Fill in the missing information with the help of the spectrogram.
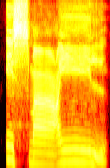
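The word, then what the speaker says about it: إسماعيل: Ismail di situ setelah huruf mim tidak boleh ada alif. Sedangkan kalau ditulis di luar Quran, silakan ditambahkan alif. Tapi kalau di dalam Quran, mim tanpa boleh ditambahkan alif. Tapi bacanya Ismail.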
